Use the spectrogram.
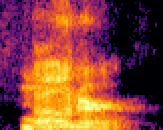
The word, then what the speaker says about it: Boehner: Boner. Yeah, there you go.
